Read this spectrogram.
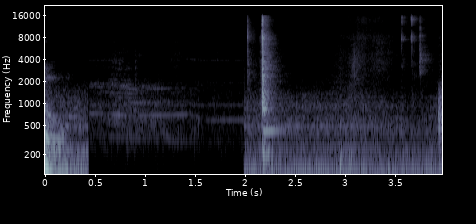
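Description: A button clicks on a radio.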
